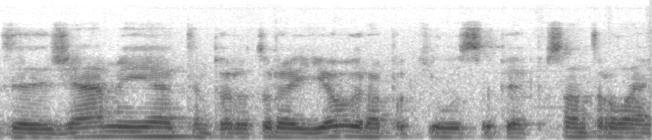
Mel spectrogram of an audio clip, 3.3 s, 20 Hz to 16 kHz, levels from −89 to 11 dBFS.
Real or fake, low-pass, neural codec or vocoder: real; 14.4 kHz; none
